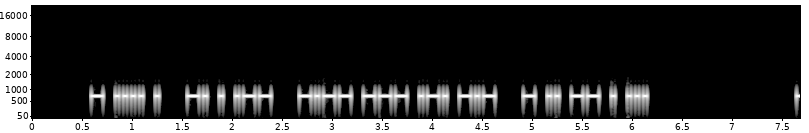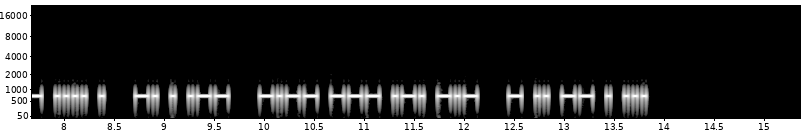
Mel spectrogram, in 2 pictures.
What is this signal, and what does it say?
Morse code, heard as a keyed tone, about 30 wpm, 700 Hz. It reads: THE NEW YORK TIMES THE NEW YORK TIMES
